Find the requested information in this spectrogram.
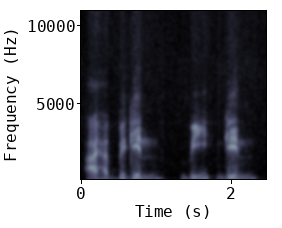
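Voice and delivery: "begin" with the weight on "gin"; stress on second syllable. Shown as a demonstration. Teacher showing verb stress, "begin" stressed on GIN. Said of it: "see the stress".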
